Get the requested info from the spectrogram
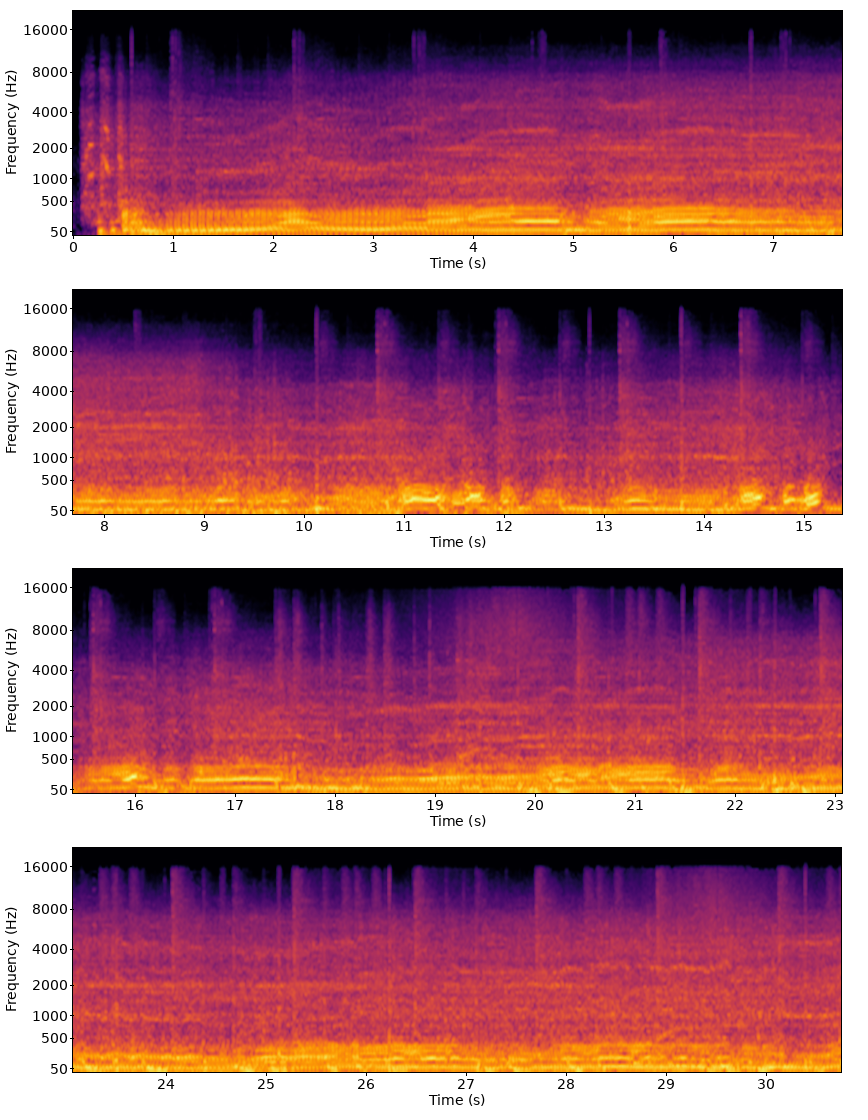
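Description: Adventure motorcycle engine running under load on a rough gravel climb, the revs rising and falling again and again with throttle and gear changes, with scattered sharp knocks through it.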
